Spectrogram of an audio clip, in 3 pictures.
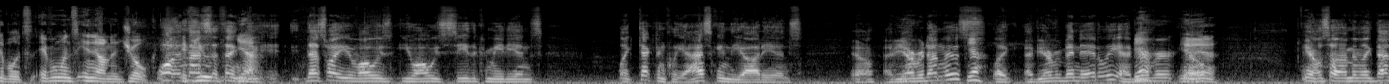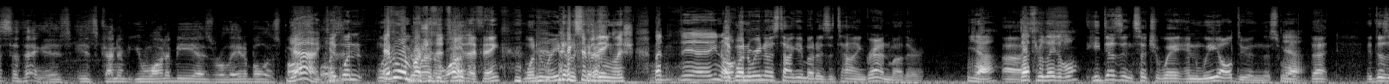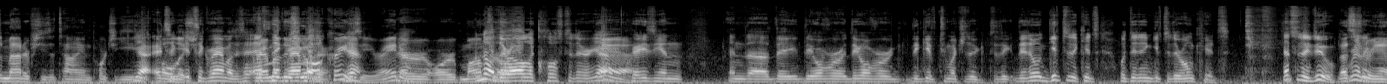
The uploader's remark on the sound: sits down in the car studio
